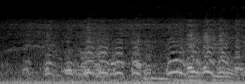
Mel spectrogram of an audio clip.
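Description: Several geese honking: a run of short, repeated calls that overlap, starting about half a second in.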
